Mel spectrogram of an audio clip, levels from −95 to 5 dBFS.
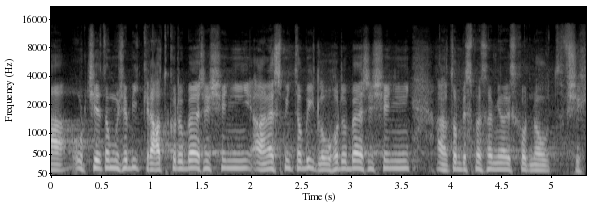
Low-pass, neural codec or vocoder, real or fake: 14.4 kHz; none; real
